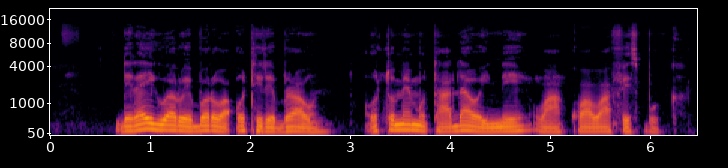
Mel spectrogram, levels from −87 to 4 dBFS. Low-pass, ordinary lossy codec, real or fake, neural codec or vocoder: 14.4 kHz; none; real; none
